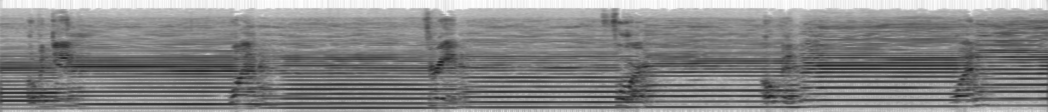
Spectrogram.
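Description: Cello playing the D major scale slowly upward in long bowed notes, each held about two seconds before the next, higher one.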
